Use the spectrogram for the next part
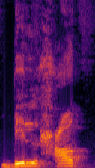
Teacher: بالحق، او جو آواز لوٹ کر آئی تو یہ قلقلہ ہوا، اسی طرح قاف کو پر بھی پڑھیں اور ہا کو حلق کے درمیان والے حصے سے ادا کریں، سانس کی آواز اس میں آئے، یہ ہا کا مخرج حلق کے درمیان والے حصے سے ہے۔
